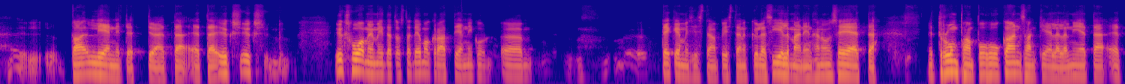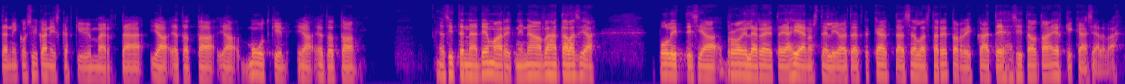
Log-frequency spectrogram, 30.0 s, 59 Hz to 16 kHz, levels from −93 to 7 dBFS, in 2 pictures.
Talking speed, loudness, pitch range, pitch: 125 wpm, -24 LUFS, 95-115 Hz, 105 Hz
